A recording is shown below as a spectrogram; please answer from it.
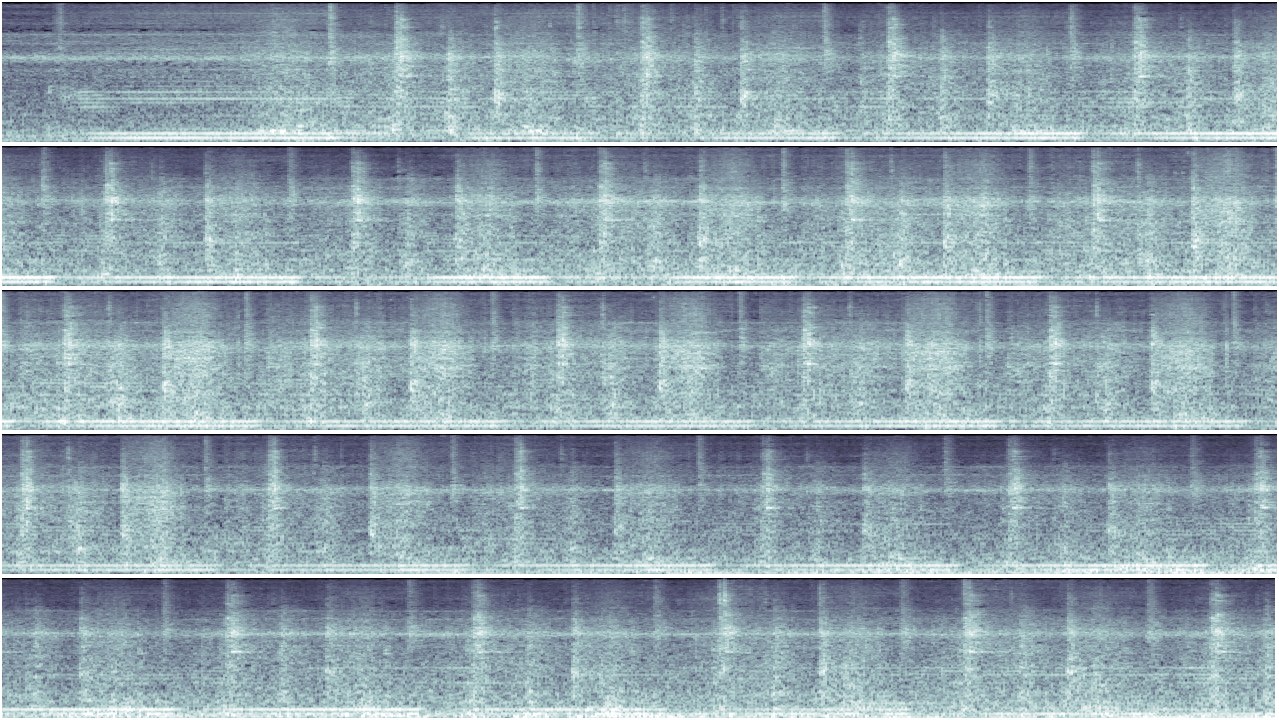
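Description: Bartelt pre-made pouch filler/sealer starting up and running at about a hundred bags a minute, with its mechanical drive, chain and clip conveyor making rapid rhythmic clicking and clacking. Under it runs a steady electric hum that breaks off briefly again and again, along with a thin high whine.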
